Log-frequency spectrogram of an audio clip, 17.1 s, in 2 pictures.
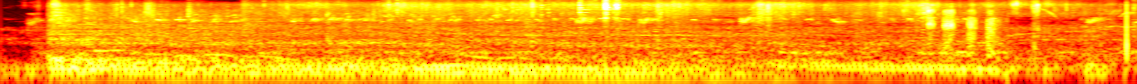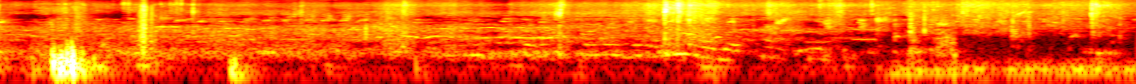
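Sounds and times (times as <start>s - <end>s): birds chirping: 0.0s - 17.0s
steady low rumble: 0.2s - 8.4s.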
